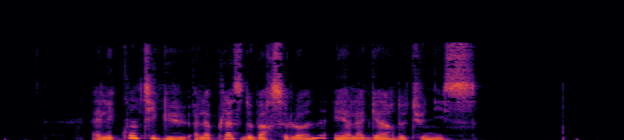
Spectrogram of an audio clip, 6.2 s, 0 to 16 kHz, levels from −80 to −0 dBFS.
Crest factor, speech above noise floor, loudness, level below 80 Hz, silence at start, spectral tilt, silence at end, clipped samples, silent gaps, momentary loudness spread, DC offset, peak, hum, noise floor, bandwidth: 18 dB; 48 dB; -31 LUFS; -68 dBFS; 0.95 s; -4 dB/octave; 1.5 s; under 0.1%; none; 5 LU; under 0.1%; -16 dBFS; none; -78 dBFS; 11.5 kHz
